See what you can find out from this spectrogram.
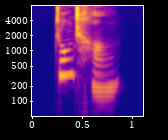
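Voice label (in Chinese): "忠诚", Chinese; HSK6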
